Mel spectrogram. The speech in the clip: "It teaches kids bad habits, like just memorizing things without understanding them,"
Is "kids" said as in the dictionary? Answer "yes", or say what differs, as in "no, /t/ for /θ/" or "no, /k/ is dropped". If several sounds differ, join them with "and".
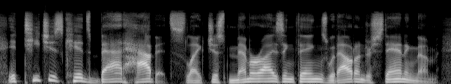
yes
